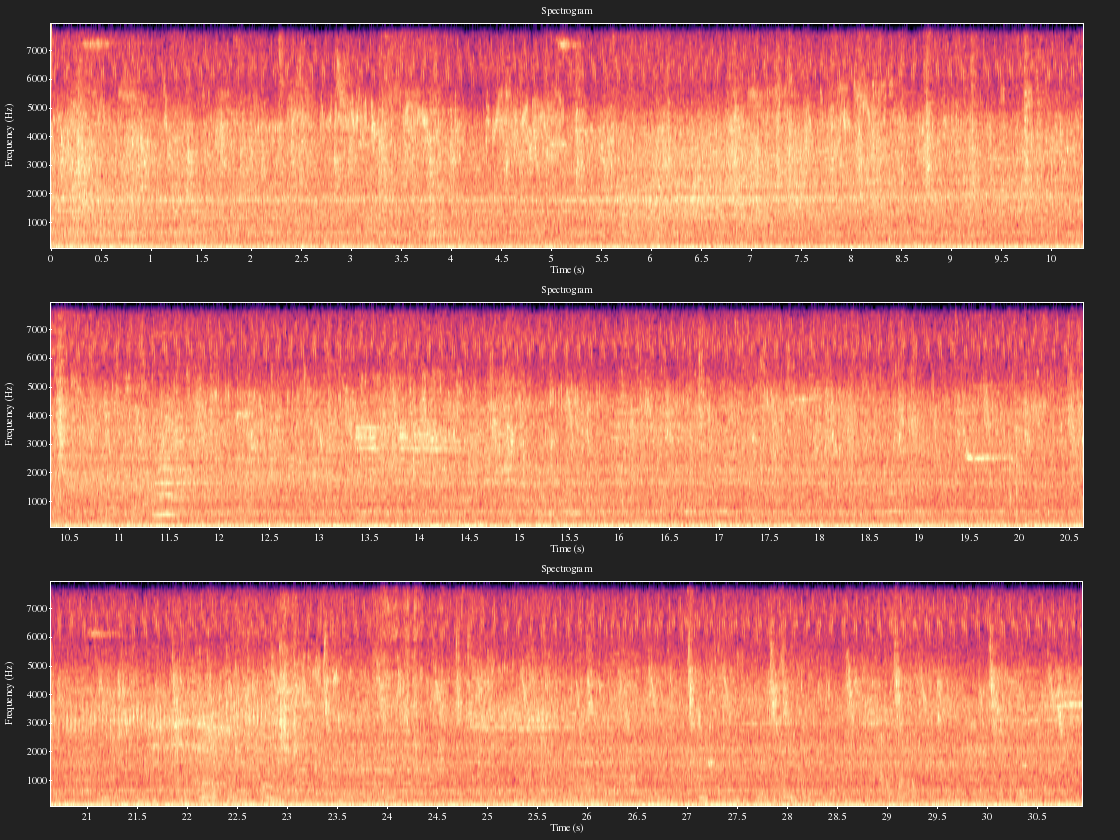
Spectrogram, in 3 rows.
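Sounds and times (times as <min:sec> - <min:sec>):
distant train rumbling: 0:00.0 - 0:30.9.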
